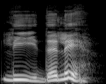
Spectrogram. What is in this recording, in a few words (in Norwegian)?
"lidæle", hemsedalsmaalet tale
